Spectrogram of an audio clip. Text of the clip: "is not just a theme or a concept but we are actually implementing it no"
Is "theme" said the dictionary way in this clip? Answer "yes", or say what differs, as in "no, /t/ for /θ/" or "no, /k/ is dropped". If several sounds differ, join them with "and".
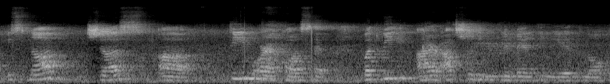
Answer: no, /t/ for /θ/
